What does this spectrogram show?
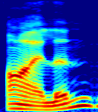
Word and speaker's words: island: We also have island with a silent S, biscuit with a silent U, receipt with a silent P, and muscle with a silent C.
